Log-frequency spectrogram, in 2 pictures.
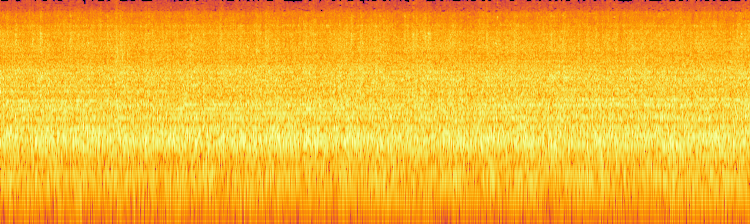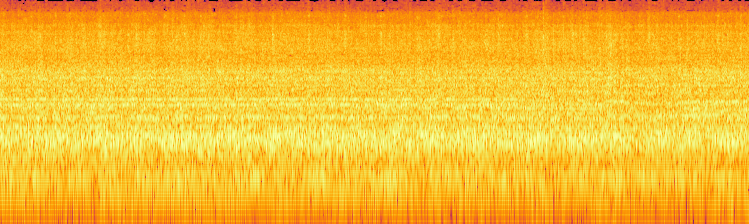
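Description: Tyres hum on a paved road.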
